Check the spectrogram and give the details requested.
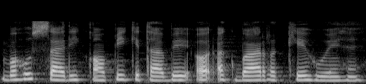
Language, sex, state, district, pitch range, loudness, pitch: Hindi, female, Uttar Pradesh, Lucknow, 195-215 Hz, -19 LUFS, 200 Hz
